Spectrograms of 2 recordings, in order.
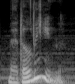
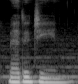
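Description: First: The double L sounds like an L. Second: The double L sounds like a Y.

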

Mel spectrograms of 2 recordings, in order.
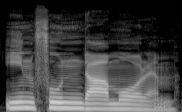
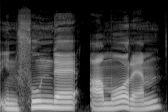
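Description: First: The final vowel is dropped, joining the words. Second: Both words are said separately with the final vowel. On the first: "becomes infundamorem. We strike the final E of infunde" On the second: "this is an example of eliding these two syllables"

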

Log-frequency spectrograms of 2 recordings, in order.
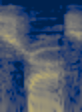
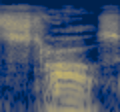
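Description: First: The name is given an English-style pronunciation. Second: The name is given a German-style pronunciation. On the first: The speaker calls it right. "specifically pronounce Strauss, because he didn't want to be German anymore" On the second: The speaker calls it wrong. "not Strauss"

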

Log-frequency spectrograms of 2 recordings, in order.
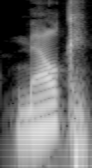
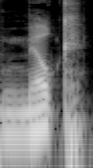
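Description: First: The word is said in a Midwestern way. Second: The word is said in a standard way.

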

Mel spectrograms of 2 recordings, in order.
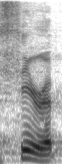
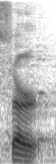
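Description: First: It is said with two syllables, non-East Texas. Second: It is said with one syllable, East Texas style.

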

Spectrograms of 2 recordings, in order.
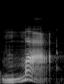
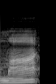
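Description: First: The pitch falls sharply from high to low. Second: The pitch rises from mid to high. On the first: It means scolding someone. "whereas ma means like telling people off, scolding" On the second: It means feeling numb. "The second tone ma, feeling numb"

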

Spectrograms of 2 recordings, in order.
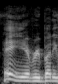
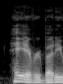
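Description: First: The greeting sounds bright and enthusiastic. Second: The greeting sounds flat and unenthusiastic.

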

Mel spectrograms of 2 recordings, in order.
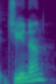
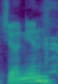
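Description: First: The name has no 'yun' sound like onion. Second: The name sounds like onion with a J. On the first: The speaker calls it right. "I said this wrong for years" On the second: The speaker calls it wrong. "I used to say Junion. Like an onion with a J"

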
